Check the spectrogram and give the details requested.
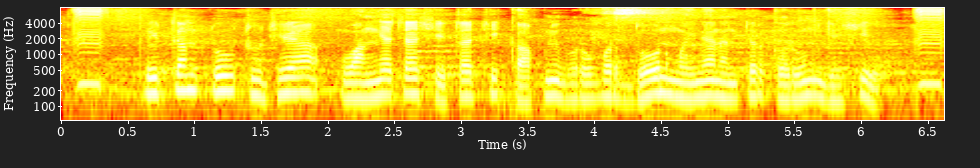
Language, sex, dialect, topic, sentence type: Marathi, male, Varhadi, agriculture, statement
